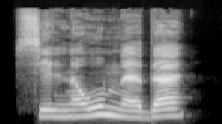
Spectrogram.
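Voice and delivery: sharp, curt. A man retorts to the woman citing workplace insult rules, snapped. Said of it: "огрызнулся он".

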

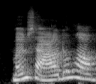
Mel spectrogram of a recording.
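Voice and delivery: ordinary talk, nothing marked

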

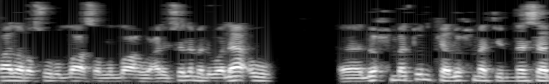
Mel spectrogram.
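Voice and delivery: ordinary talk, nothing marked

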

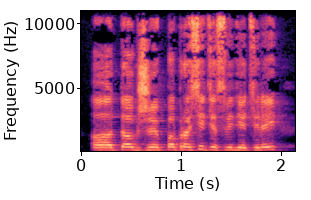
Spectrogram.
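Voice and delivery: ordinary delivery

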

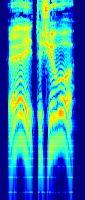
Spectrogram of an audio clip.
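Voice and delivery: sudden, abrupt, loud, high call-out. A young man hiding behind boxes calls out as the engine starts; calling out suddenly. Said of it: "неожиданно окликнул его".

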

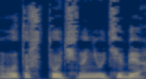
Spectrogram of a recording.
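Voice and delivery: ordinary delivery

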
